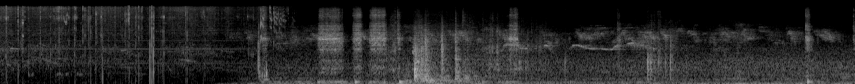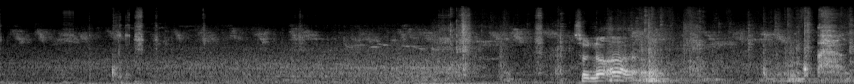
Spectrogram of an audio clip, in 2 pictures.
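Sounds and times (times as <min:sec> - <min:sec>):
birds chirping: 0:00.0 - 0:17.0
sharp clicks and knocks: 0:08.0 - 0:10.7.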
